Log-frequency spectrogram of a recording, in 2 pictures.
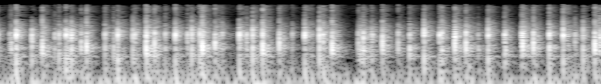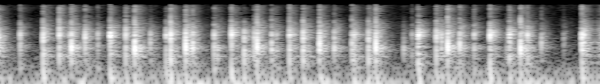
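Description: Long nails rapidly tap a small, hollow, glossy orange cardboard perfume box held in both hands. The result is a quick, steady run of crisp, dry clicks with a bright, papery edge. Each tap dies away almost at once, with barely any low end.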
